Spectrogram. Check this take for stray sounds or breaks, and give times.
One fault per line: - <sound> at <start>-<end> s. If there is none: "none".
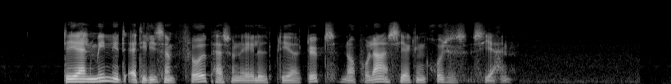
none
